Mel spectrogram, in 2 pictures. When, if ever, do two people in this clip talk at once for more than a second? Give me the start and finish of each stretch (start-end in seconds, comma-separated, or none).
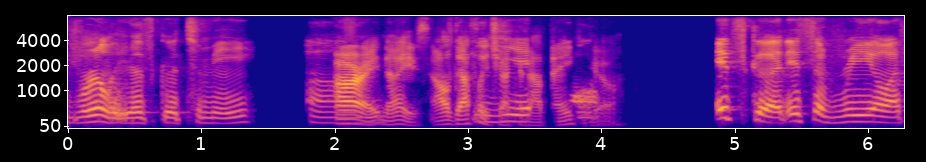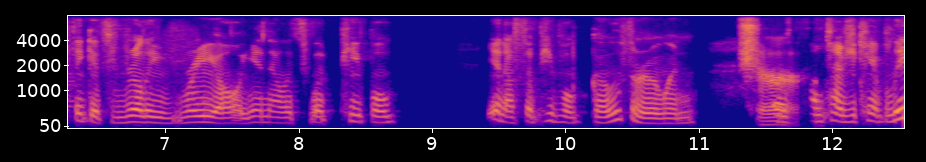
none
